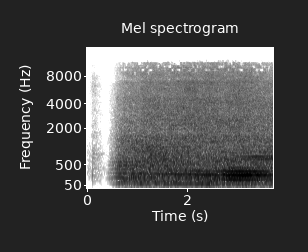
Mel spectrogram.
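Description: Motorcycles revving at a motorcycle festival in Diyarbakır, a dense, sustained roar from several engines that builds in loudness and holds, with no talking.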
